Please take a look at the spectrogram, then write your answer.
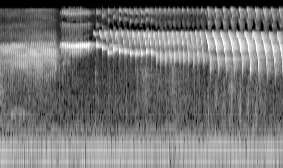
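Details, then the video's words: Timbrado canary in a training song: a buzzy opening, a bright sustained whistle, then a long series of rapid repeated notes that speed into loud rhythmic pulses. "TIMBRADO canary singing / canto Canario cantando / canary training song"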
